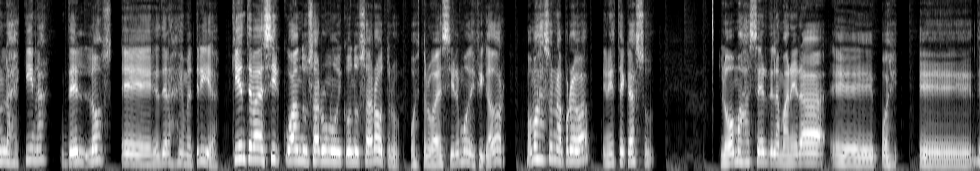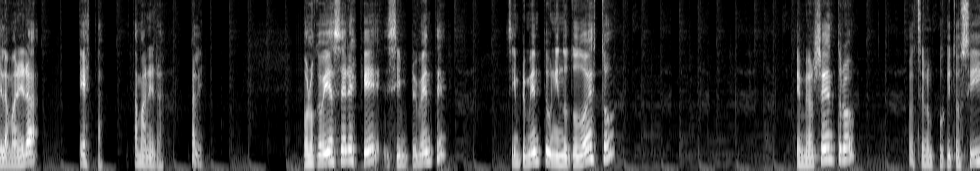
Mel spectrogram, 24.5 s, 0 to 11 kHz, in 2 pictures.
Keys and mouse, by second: 6.5 middle click, 8.2 Tab, 11.8 click, 14.2-15.2 drag, 18.2 ctrl+z, 18.2 m, 19.2 right click, 19.6 shift+right click, 20.1 shift+right click, 20.5 shift+right click, 21.1 shift+right click, 22.2 m, 23.4 KP_7.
